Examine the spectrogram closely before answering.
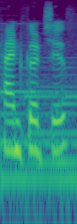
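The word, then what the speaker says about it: handkerchief: हैंडकरचिफ यहां D silent होता है और आर बहुत सॉफ्टली बोला जाता है।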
